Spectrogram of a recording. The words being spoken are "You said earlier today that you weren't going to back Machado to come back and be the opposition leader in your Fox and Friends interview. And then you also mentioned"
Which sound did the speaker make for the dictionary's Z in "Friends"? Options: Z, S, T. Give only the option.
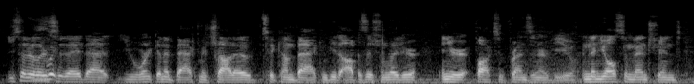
Z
